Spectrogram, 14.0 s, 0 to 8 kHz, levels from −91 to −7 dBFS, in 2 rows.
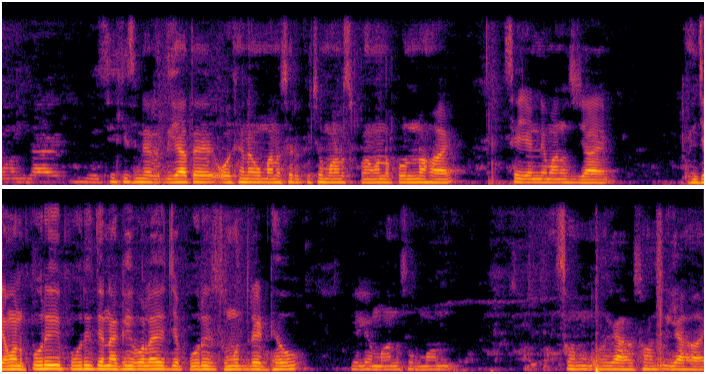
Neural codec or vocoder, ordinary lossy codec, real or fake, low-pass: vocoder, 44.1 kHz, 128 mel bands every 512 samples, BigVGAN v2; none; fake; 7.2 kHz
